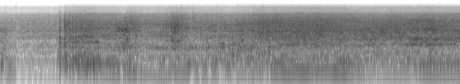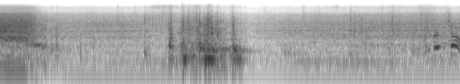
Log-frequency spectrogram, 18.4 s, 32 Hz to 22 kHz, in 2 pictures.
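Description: A 1959 Austin Mini's engine revs hard and steady while its wheels spin in slime, loud and close under people talking, then drops away to quieter idling with clanks and knocks near the end.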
